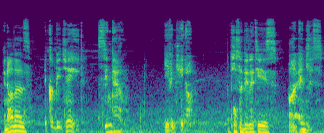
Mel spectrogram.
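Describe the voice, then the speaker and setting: An actor playing a composed guardian god of time, grave and formal, in a video game cutscene. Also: male voice, on the low side, normal speed, background noise, lightly acted. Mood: solemn. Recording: loud cinematic music over dialogue.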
